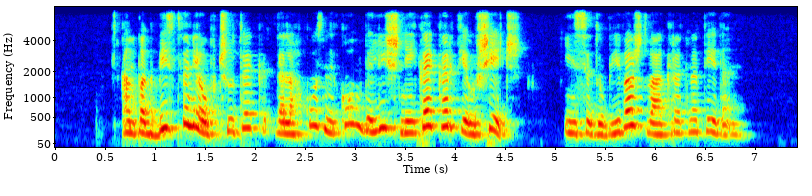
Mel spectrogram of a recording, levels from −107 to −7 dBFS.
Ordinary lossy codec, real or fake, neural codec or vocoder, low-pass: none; fake; vocoder, 22.05 kHz, 80 mel bands, WaveNeXt; 7.2 kHz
